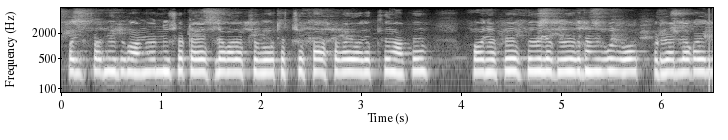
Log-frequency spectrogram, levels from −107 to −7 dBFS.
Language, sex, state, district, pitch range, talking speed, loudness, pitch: Hindi, male, Haryana, Rohtak, 240-250 Hz, 165 wpm, -14 LUFS, 245 Hz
